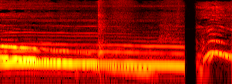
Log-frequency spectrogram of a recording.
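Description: A long drawn-out howl-like vocal cry, held for almost two seconds and sagging slowly in pitch, then cut off abruptly just before the end.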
